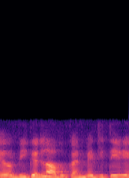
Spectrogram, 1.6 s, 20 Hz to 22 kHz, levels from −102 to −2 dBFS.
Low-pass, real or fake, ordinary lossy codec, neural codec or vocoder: 7.2 kHz; fake; none; codec, 24 kHz, 1.2 kbps, DualCodec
